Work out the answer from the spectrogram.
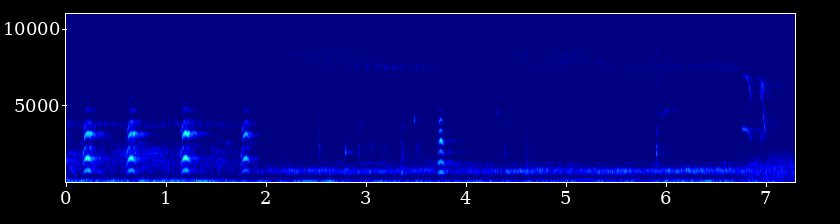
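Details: Magpie geese giving loud, nasal honks, about four in quick succession, then scattered softer calls over a steady low hum, at Lake Apex, Gatton, Lockyer Valley, Australia, where large flocks gather on the lake and nearby fields.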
